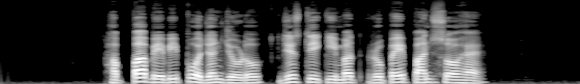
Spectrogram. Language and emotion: Punjabi, neutral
